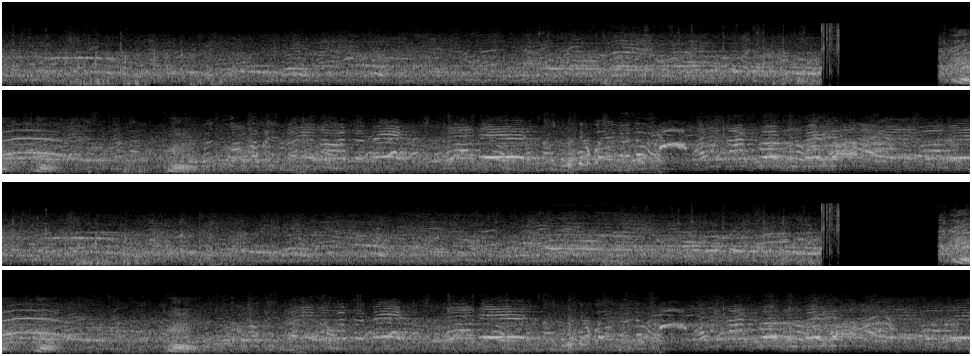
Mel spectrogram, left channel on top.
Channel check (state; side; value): normal; both; correlation 0.77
